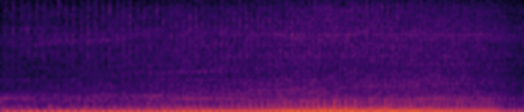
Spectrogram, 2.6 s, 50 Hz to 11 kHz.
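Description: Royal Enfield Bullet 350 motorcycle on the move, a loud close thumping single-cylinder drone that holds steady with slight swells in pitch, wind noise over it, no talking.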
